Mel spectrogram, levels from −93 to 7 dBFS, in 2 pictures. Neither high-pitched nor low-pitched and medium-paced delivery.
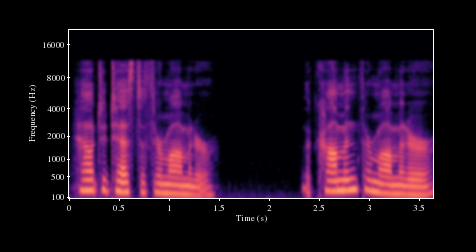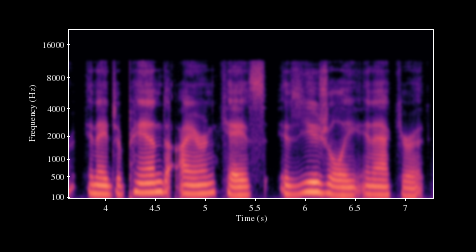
No: medium, 170 Hz; slow, 125 wpm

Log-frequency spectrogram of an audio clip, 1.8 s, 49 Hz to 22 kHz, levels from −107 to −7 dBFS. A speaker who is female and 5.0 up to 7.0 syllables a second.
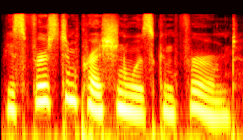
Yes: female; 5.2 syllables/s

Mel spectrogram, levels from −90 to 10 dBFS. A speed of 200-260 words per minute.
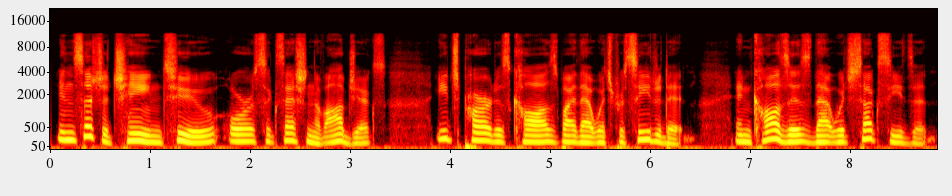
No: average, 160 wpm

